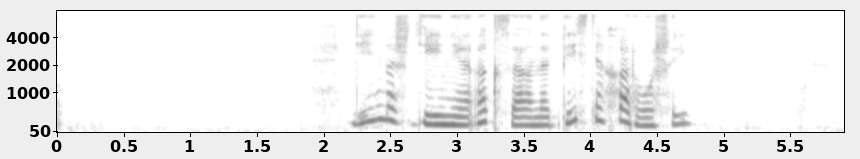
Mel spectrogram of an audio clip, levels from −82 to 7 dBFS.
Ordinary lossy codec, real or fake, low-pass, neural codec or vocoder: none; fake; 7.2 kHz; codec, 16 kHz, 8 kbps, FreqCodec, smaller model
